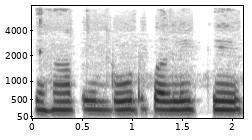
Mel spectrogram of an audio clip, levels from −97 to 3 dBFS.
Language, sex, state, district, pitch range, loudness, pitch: Hindi, female, Bihar, Purnia, 225-235 Hz, -19 LUFS, 230 Hz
